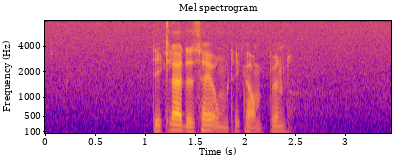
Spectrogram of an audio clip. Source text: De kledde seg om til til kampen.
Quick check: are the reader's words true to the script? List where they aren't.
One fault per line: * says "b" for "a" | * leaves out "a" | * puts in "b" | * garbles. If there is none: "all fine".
* leaves out "til"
